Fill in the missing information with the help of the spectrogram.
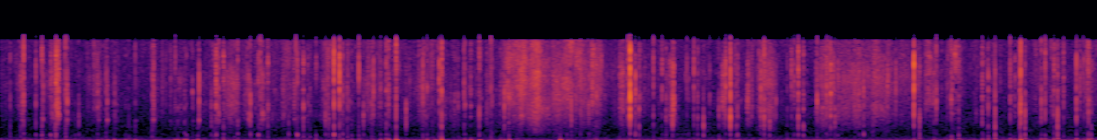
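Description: Long nails scratch and tap the peel of a small, solid whole mandarin orange held in the hands. A steady, close rustling scratch with energy almost entirely in the low range is punctuated by short, sharp taps, with a few louder ones in the middle of the clip.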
